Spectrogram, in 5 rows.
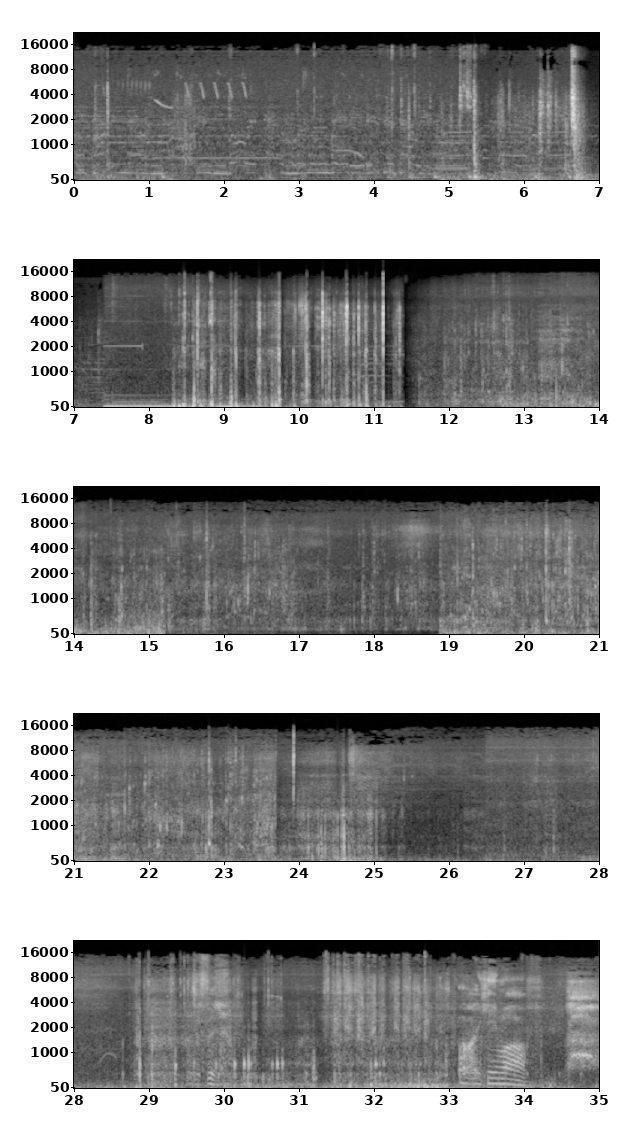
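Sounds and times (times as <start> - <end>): wind rumbling on microphone: 7.4 - 16.4, 18.9 - 35.0
paddle strokes in water: 11.5 - 25.5, 26.1 - 33.2.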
